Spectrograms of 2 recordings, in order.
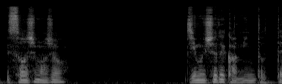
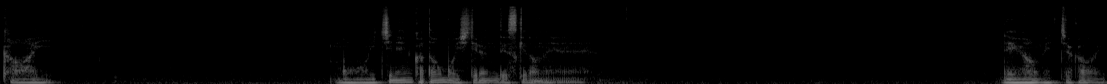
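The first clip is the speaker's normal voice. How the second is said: put-on soft whispered confession to a sleeping girl; tender whisper; 8 dB quieter than usual. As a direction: murmur it so you don't wake her. Confessing while she sleeps. (寝顔に向けた優しいささやき)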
